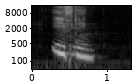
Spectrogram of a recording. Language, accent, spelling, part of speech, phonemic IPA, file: English, UK, evening, noun, /ˈiːv.nɪŋ/, En-uk-evening.ogg
- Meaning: The time of day between afternoon and night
